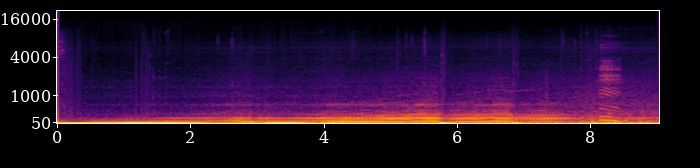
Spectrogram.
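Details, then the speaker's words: VW Golf R Mk7 at a complete stop after fitting a billet aluminum dogbone mount insert (later found to be the wrong insert): deep drone and throb in the cabin, increased engine vibration transmitted through the stiffer mount. "So I'm at a complete stop right now. and there's definitely an increase in the vibration."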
